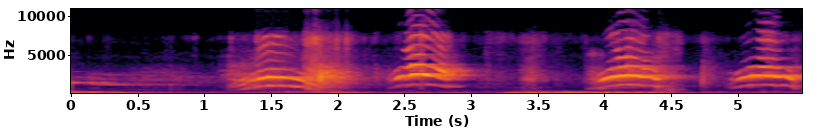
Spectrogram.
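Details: Newborn domestic kittens on their first day of life after their mother gives birth, giving high, arched meows that rise and fall, several in quick succession with short gaps, over a faint low hum.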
